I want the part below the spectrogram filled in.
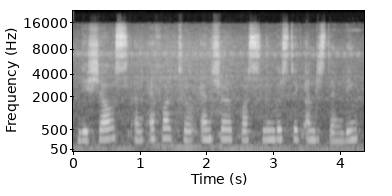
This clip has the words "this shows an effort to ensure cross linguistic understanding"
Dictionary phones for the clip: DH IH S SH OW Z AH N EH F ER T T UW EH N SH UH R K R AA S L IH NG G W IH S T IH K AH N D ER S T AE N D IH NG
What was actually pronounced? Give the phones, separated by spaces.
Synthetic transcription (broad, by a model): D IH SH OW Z AH N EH F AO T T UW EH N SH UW R K AA S L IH NG G W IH S T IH K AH N D ER S T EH N D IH NG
